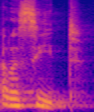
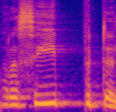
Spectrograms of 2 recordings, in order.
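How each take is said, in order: First: No p sound is heard before the t. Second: A p sound is heard before the t. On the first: The speaker calls it right. "പി സൈലൻ്റാ" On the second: The speaker calls it wrong. "റെസീപ്റ്റ് അല്ല"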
